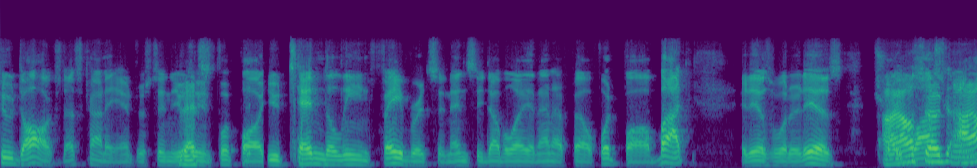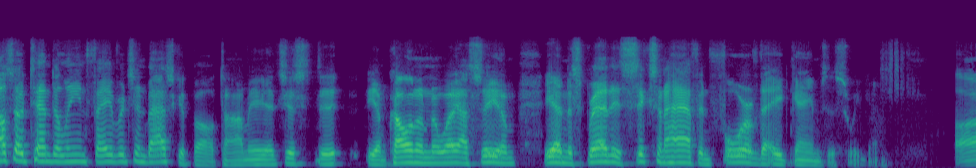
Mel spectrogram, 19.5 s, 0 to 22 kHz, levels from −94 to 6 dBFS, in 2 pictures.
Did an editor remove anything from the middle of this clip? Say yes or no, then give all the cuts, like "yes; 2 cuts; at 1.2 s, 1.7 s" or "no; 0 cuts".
yes; 1 cut; at 2.6 s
